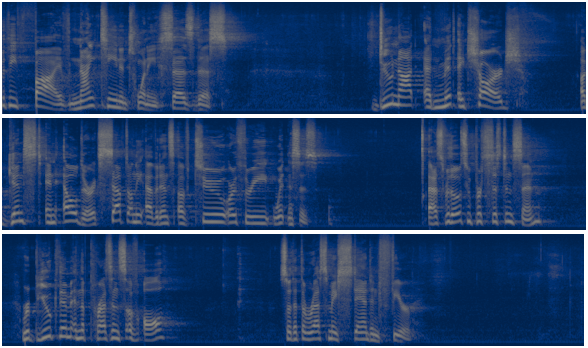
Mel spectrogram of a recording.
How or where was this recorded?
large echoing room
